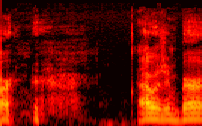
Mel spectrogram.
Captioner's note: chuckles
